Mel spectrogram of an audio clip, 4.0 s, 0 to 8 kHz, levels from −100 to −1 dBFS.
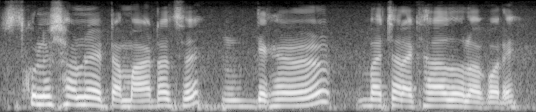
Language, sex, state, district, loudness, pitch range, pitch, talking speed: Bengali, male, Tripura, West Tripura, -12 LUFS, 160-185 Hz, 175 Hz, 135 wpm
